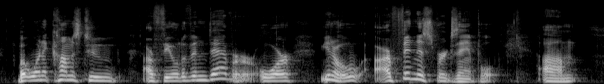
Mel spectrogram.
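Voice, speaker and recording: A man speaks at a moderate pace with lively intonation. The recording is very clean, with a silent background. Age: 50s. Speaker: prison music minister and podcast host. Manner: talkative, casual with filler words.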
